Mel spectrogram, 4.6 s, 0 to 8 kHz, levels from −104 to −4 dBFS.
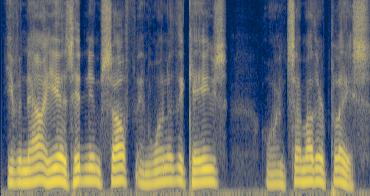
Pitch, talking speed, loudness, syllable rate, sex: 135 Hz, 205 wpm, -16 LUFS, 5.7 syllables/s, male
